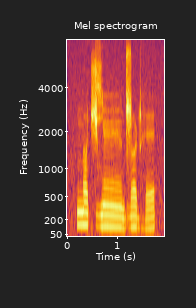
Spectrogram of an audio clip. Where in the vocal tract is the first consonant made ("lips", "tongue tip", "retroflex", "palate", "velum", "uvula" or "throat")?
tongue tip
